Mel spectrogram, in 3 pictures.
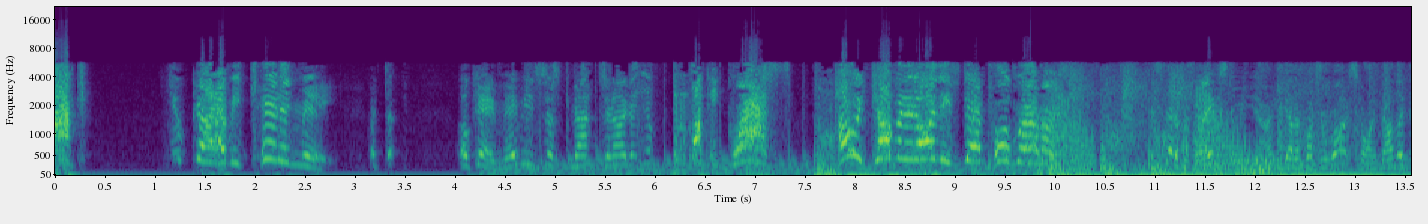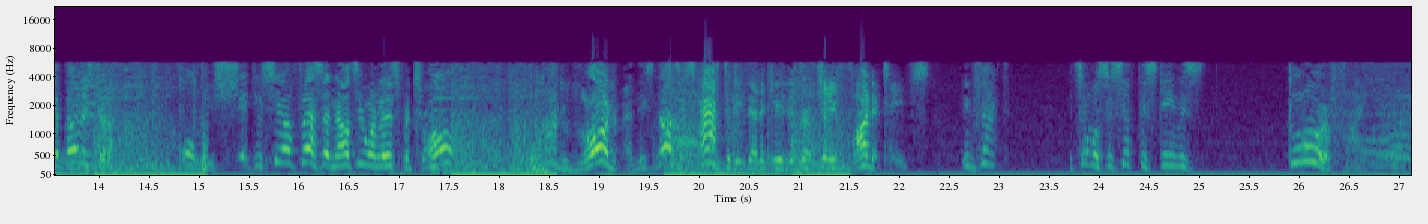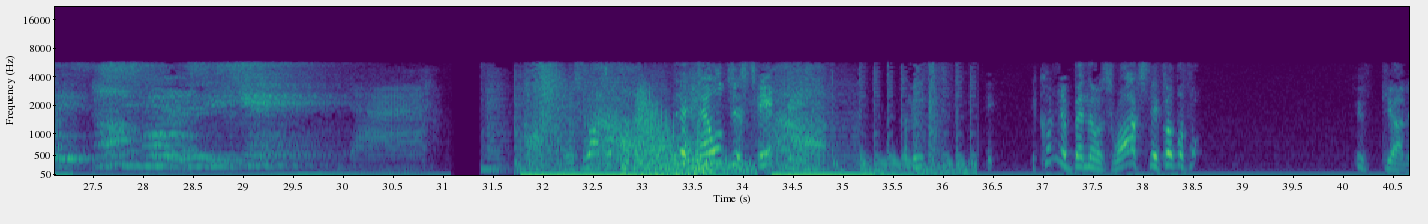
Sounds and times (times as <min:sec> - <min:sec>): Speech: 0:00.0 - 0:00.4, 0:01.1 - 0:10.2, 0:11.0 - 0:14.2, 0:14.8 - 0:17.6, 0:18.4 - 0:23.1, 0:23.7 - 0:25.1, 0:25.9 - 0:29.4, 0:32.2 - 0:34.8, 0:35.6 - 0:38.6, 0:40.1 - 0:40.6
Music: 0:04.2 - 0:15.1, 0:26.6 - 0:29.8, 0:32.8 - 0:36.4.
